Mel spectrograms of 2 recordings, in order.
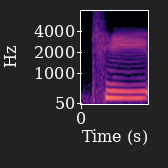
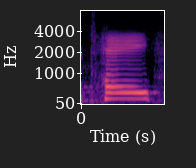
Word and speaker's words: tea: Recipe for tea, pronounced tea or tay. The origin is Fukienese or a Scottish dialect.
